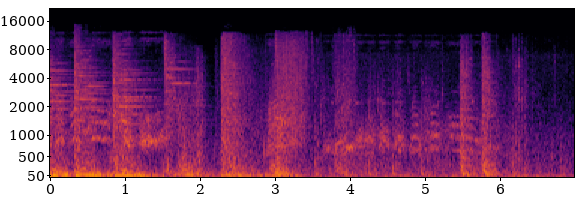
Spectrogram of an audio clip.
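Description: Metal blades clash and slash with sharp ringing hits.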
